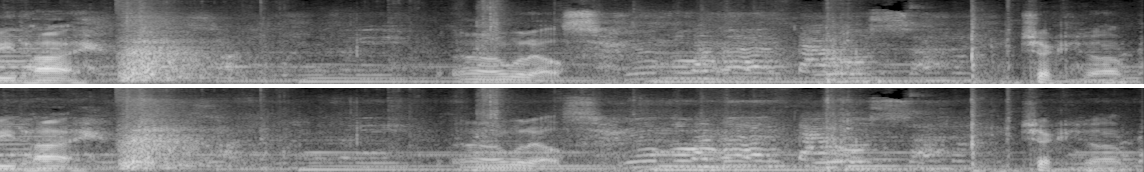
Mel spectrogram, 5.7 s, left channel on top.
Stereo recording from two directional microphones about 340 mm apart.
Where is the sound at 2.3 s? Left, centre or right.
Centre.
